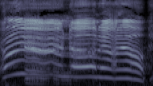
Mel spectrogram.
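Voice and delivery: high, loud panicked "oh no"; panicked cry. Retold or imitated. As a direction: squeal it in horror. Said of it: "I was like".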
